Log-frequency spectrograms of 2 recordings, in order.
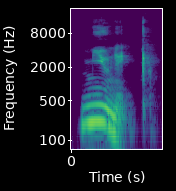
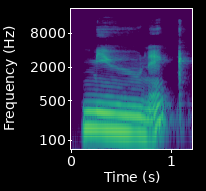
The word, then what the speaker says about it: Munich: So in English, we normally pronounce it as Munich. Notice that the word has two syllables, Munich, and the stress is placed on the first one.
